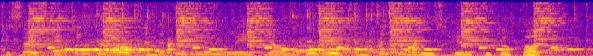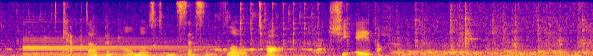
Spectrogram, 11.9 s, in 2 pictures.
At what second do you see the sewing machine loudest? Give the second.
1 s.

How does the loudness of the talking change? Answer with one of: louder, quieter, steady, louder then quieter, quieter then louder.
louder.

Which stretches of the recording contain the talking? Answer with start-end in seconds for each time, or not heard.
0.0-5.5, 6.5-9.8.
